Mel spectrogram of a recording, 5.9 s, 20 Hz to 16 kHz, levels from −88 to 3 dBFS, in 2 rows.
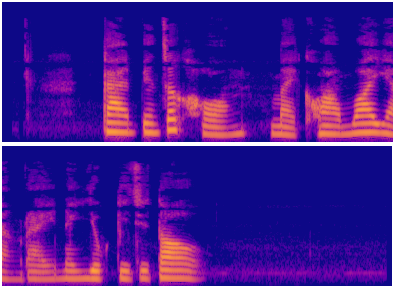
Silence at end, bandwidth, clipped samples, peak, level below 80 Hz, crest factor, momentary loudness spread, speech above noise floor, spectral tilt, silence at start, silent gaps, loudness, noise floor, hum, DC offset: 1.45 s; 11.5 kHz; under 0.1%; -4 dBFS; -76 dBFS; 22 dB; 11 LU; 42 dB; -7 dB/octave; 0.15 s; none; -25 LUFS; -66 dBFS; none; under 0.1%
